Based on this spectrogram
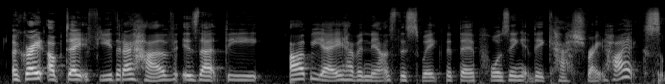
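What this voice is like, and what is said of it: Slightly congested, funny-sounding voice. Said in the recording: “I've come down with a little bit of a head cold. So bear with me if my voice sounds a little bit funny”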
